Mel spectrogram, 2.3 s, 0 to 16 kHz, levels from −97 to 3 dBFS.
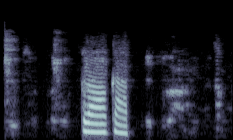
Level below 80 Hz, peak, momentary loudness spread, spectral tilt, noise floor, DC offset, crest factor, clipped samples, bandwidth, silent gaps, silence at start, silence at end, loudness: -70 dBFS; -4 dBFS; 22 LU; -7 dB/octave; -48 dBFS; under 0.1%; 20 dB; under 0.1%; 6.8 kHz; none; 0.05 s; 0.15 s; -20 LUFS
